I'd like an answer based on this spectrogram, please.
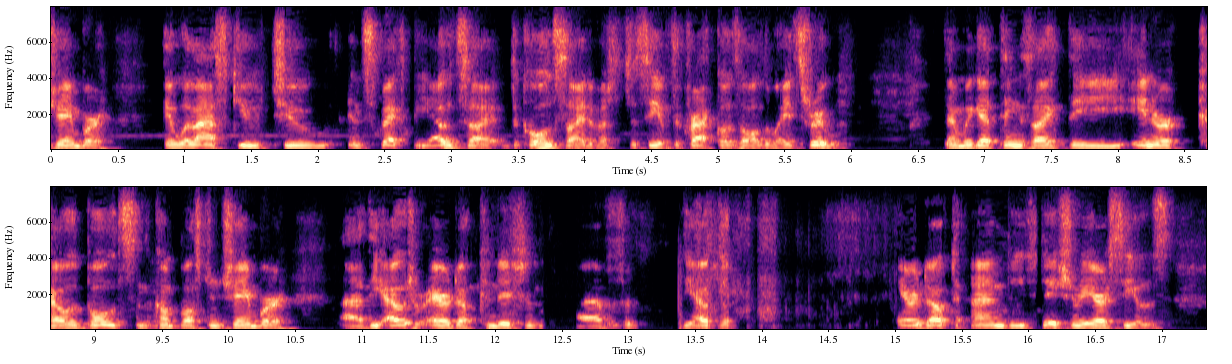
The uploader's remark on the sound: APTN Zoom Call # 7. 7th APTN Aircraft Lessor Zoom Call.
